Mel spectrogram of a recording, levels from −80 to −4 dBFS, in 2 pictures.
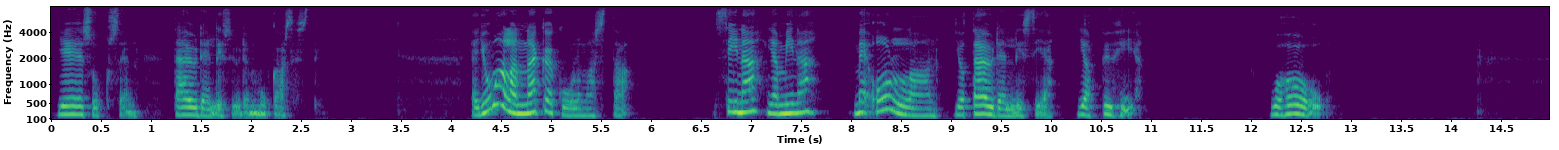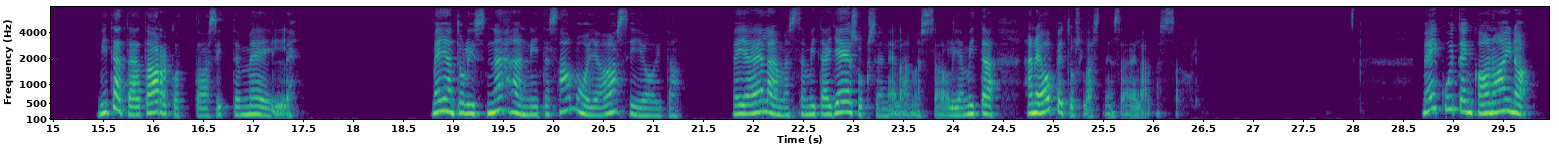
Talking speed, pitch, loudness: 85 wpm, 205 Hz, -26 LUFS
